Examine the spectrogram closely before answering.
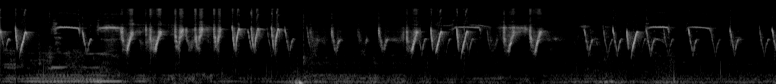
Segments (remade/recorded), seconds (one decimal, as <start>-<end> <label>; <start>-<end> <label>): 0.0-1.0 recorded; 1.0-2.2 remade; 2.2-3.1 recorded; 3.1-4.2 remade; 4.2-4.9 recorded; 4.9-5.7 remade; 5.7-7.8 recorded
